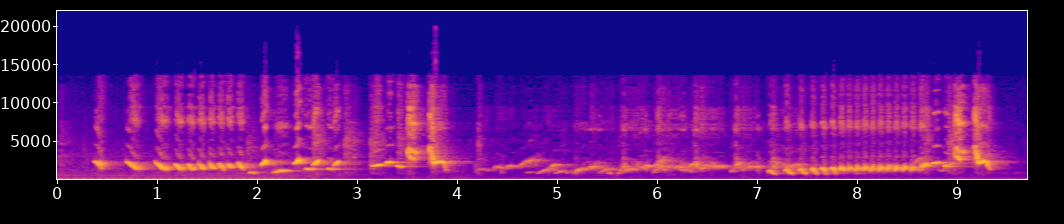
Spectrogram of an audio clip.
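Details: Gacor white-rumped shama with a klewer tail, its song used as a lure to make quiet birds sing: fast runs of repeated whistled notes, slurred rising and falling phrases and short harsh squeaks, with a low hum at first.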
